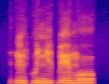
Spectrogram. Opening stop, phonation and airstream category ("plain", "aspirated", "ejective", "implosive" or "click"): implosive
